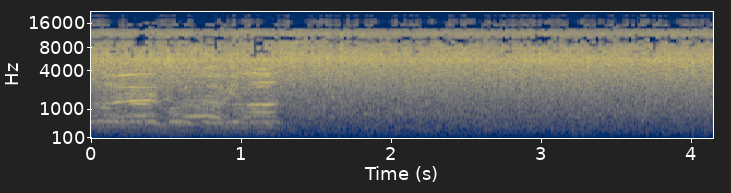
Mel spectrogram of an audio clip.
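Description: Waterfall during ascetic waterfall training at Jūji Falls, a constant roaring rush of falling water with a voice chanting briefly over it at the start.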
